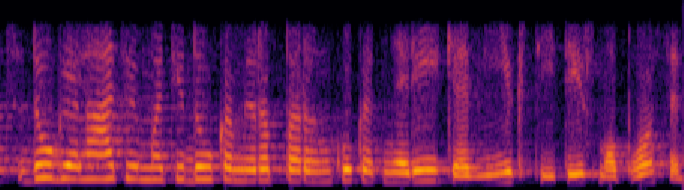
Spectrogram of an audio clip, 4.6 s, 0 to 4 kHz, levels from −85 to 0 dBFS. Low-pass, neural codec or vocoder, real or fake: 3.6 kHz; none; real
